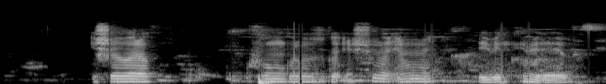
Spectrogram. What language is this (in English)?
Kinyarwanda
